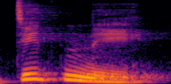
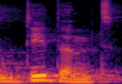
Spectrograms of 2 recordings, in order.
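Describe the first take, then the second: First: "didn't" as "didni", t dropped; "didn't" ending with no t; Scottish didn't. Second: "didn't" with a clear final t; "didn't" said crisply, t sounded. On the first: Teacher shows the Scottish "didn't" with the t dropped. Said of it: "neće reći jasno didn't, već". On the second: Teacher shows the standard "didn't" with a clear t. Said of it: "neće reći jasno didn't". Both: Shown as a demonstration.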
